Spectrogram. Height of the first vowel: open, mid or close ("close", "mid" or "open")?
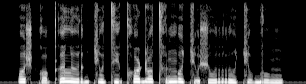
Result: mid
